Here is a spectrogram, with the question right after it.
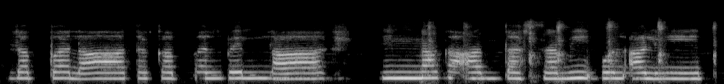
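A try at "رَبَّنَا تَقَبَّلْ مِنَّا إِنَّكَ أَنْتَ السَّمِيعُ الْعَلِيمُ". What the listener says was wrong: Well done.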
